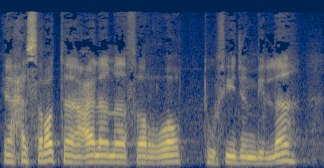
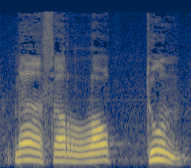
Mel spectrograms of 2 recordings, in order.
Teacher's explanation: الطاء تدغم في التاء إدغاما ناقصا فتبقى صفة الإطباق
